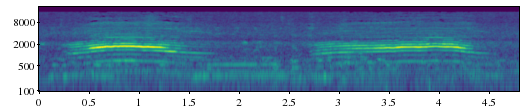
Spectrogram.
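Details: Angry domestic cat meowing loudly: two long, drawn-out harmonic meows, each rising and then sliding down. The second begins about two seconds after the first ends, over a quiet, steady background.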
